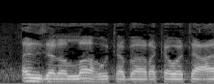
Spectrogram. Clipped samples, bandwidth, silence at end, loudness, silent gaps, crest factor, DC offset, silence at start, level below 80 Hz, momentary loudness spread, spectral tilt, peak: under 0.1%; 7.4 kHz; 0 s; -18 LUFS; none; 12 dB; 1%; 0 s; -52 dBFS; 5 LU; -6 dB/octave; -4 dBFS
